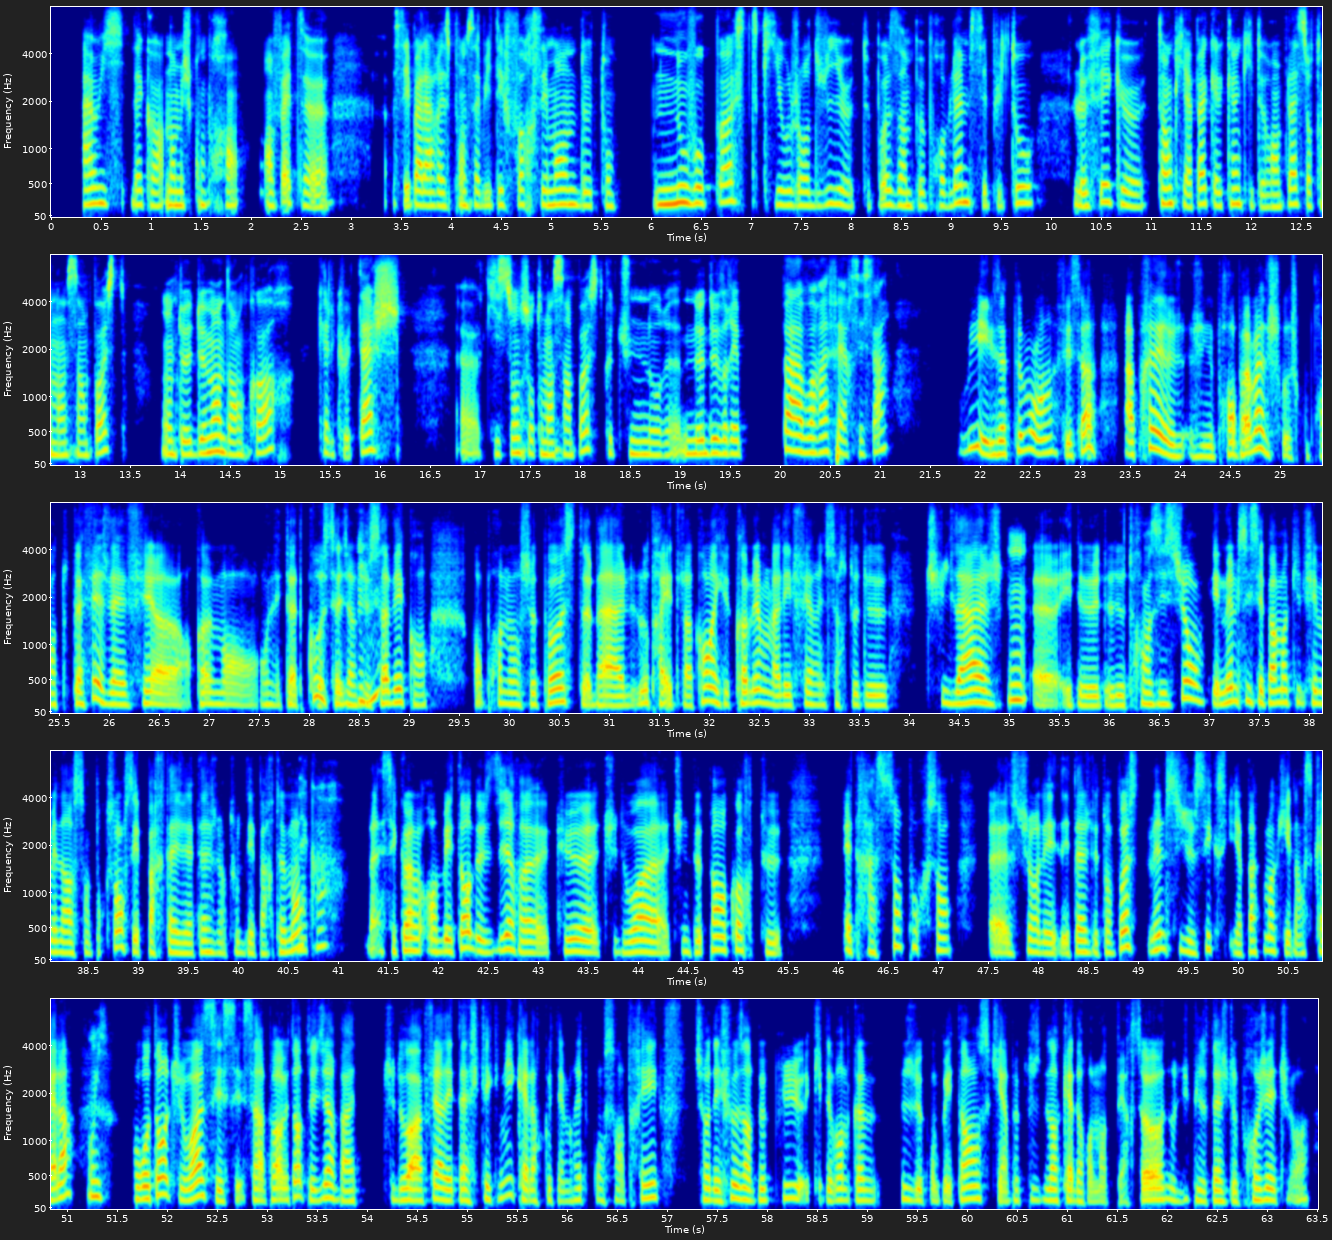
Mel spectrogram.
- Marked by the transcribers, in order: other background noise; stressed: "nouveau"
- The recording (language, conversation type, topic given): French, advice, Comment décririez-vous un changement majeur de rôle ou de responsabilités au travail ?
